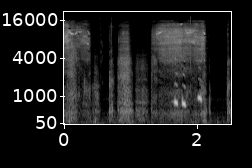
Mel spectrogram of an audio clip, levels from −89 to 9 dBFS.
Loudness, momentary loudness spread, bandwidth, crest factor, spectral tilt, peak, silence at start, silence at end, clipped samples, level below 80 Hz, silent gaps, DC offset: -26 LUFS; 16 LU; 16.5 kHz; 20 dB; 0.5 dB/octave; -8 dBFS; 0 s; 0 s; under 0.1%; -68 dBFS; none; under 0.1%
